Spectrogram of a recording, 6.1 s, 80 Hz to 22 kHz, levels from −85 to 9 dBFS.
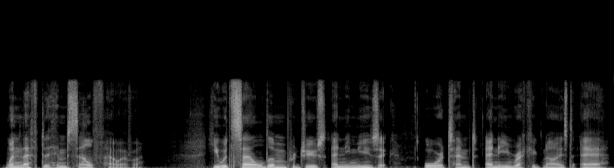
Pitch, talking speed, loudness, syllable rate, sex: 120 Hz, 155 wpm, -21 LUFS, 5.7 syllables/s, male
